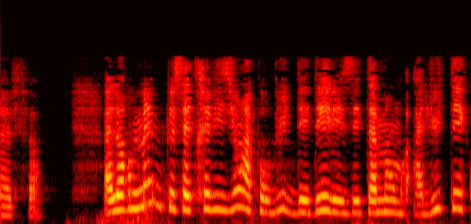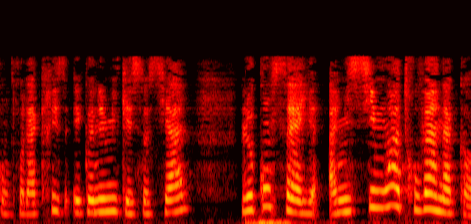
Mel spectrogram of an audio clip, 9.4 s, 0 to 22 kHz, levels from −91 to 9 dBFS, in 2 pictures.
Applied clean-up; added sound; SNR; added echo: neural mask model DeepFilterNet 3.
